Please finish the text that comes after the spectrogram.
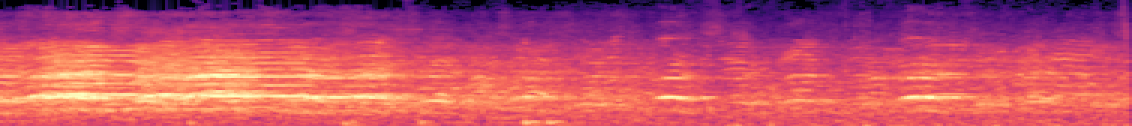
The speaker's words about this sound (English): Gets a crowd in good voice already.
